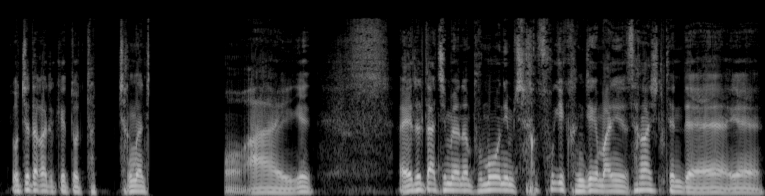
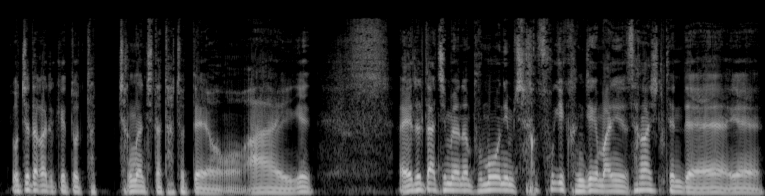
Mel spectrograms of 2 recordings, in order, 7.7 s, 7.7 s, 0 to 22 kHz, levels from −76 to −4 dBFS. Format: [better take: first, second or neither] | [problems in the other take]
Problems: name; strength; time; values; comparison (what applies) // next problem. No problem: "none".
second | audio cutting out; at 1.5 s for 1 s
